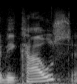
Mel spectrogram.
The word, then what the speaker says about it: because: Because es más con, tirando a una O, más que decir because, because. Aunque se escribe because, bueno, vamos a decir because. – Because. – Y cuanto más corto mejor, because.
